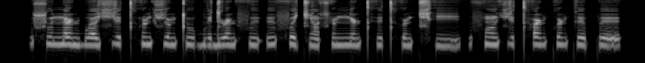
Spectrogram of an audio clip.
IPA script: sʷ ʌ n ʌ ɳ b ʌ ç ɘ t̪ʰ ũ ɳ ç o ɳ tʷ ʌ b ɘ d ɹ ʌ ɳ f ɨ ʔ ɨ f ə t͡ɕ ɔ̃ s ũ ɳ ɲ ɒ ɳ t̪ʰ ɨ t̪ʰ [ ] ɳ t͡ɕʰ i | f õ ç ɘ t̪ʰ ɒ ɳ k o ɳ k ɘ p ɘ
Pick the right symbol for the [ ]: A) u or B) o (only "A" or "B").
A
